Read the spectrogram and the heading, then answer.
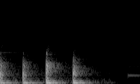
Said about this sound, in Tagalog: makarinig siya ng mga katok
